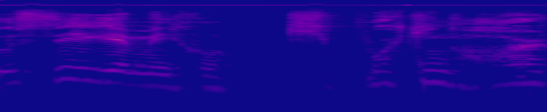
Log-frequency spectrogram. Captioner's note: speaking in Spanish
